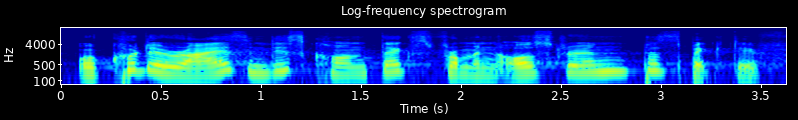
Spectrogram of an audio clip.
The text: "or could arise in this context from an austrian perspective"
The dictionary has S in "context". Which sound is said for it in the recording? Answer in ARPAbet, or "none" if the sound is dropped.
S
